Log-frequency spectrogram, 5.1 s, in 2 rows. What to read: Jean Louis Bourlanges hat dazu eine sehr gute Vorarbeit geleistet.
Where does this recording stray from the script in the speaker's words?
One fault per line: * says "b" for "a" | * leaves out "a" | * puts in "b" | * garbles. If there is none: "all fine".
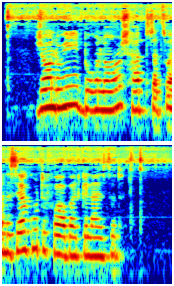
all fine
